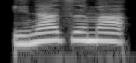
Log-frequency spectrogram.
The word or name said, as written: eclair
